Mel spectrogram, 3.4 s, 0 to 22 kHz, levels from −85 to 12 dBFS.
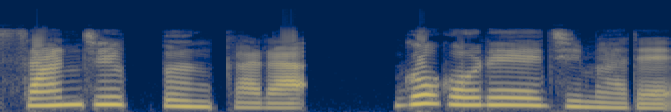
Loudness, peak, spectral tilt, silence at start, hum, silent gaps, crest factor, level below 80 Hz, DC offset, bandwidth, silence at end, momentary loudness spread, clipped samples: -13 LUFS; 0 dBFS; -6 dB/octave; 0.1 s; none; none; 12 dB; -56 dBFS; under 0.1%; 7.6 kHz; 0 s; 8 LU; under 0.1%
